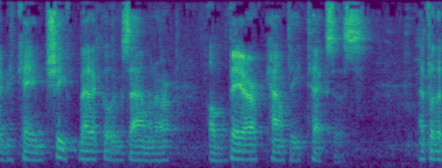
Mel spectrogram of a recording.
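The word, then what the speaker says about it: Bexar: chief medical examiner of beay County Texas and for the transcriber bear is spelled be XA R the exas silent um so I was chief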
